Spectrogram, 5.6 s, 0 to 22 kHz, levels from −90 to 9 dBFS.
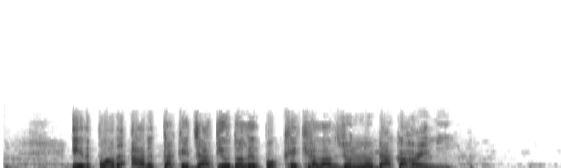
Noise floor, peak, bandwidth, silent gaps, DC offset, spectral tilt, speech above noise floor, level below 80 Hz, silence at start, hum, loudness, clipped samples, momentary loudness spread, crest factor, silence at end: -58 dBFS; 0 dBFS; 7.2 kHz; none; under 0.1%; -6 dB/octave; 46 dB; -54 dBFS; 0.05 s; none; -13 LUFS; under 0.1%; 5 LU; 14 dB; 1.1 s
